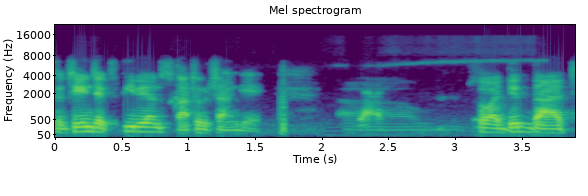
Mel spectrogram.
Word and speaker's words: Kato Change: So my name, the pronunciation of my name is Kato Change, but it Okay.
